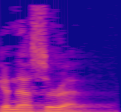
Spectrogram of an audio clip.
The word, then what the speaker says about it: Gennesaret: The sea that we're talking about, it's pronounced, as I said, Gennesaret.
